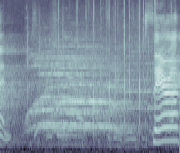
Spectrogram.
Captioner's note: audience claps and cheers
